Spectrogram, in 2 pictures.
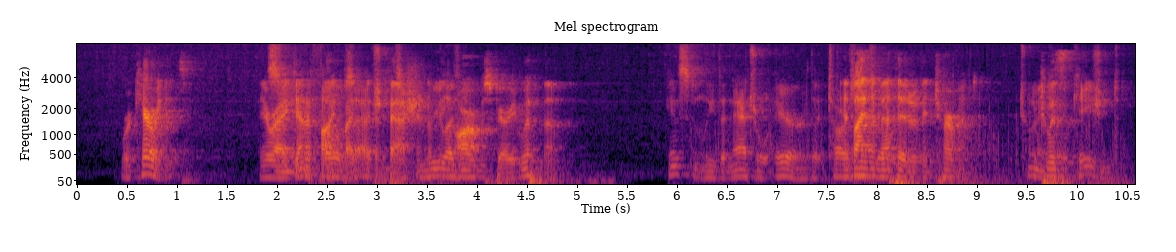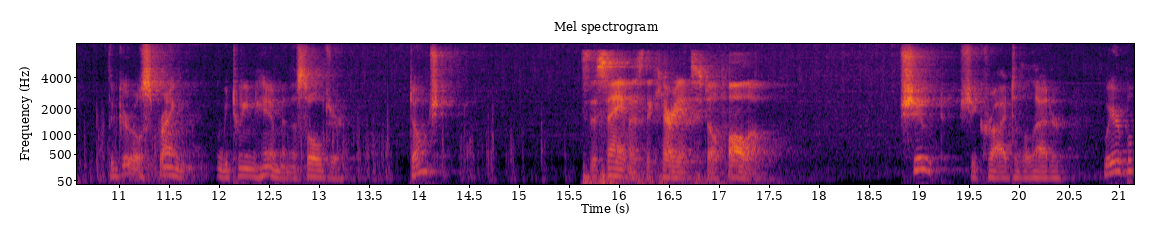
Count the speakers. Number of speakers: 2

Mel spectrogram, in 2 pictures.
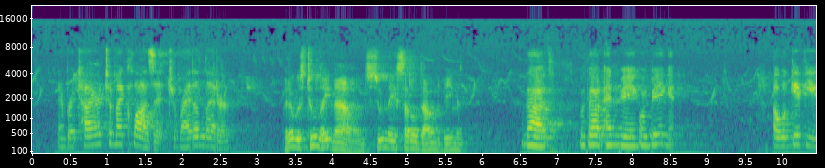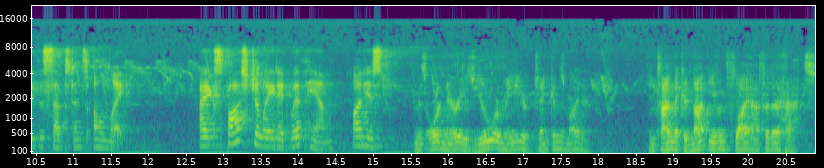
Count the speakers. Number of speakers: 3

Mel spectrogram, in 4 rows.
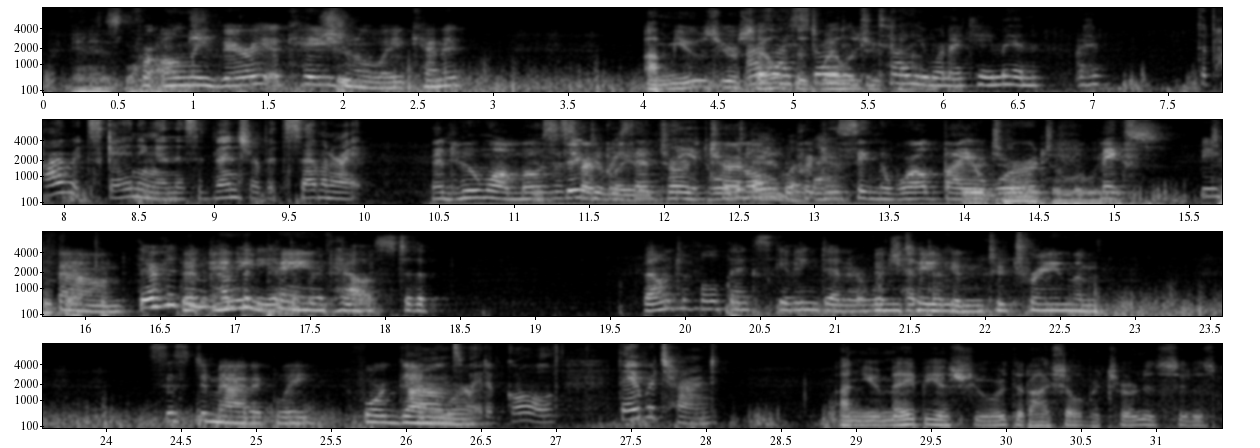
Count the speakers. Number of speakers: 8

